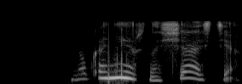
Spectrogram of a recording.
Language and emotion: Russian, positive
